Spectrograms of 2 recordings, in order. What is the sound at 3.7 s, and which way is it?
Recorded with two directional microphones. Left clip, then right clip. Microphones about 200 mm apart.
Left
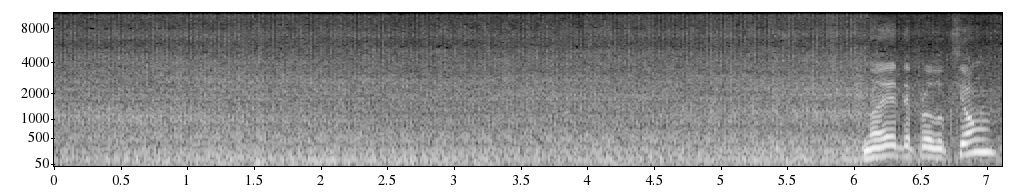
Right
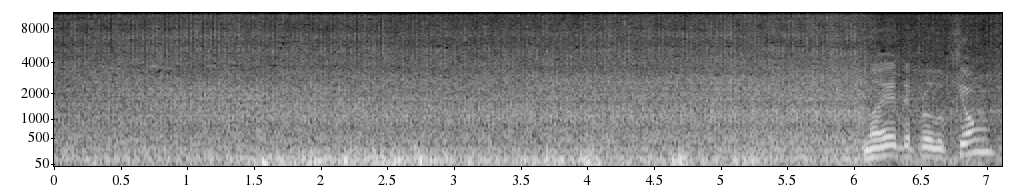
Vehicle, 60° left (ahead or behind).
